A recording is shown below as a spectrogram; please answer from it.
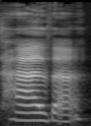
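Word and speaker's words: هذا: So essentially, it's written differently to how it's actually pronounced. And I've never actually had a student say hadha ever, even though the alif's not there, because everyone just knows it's hadha.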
